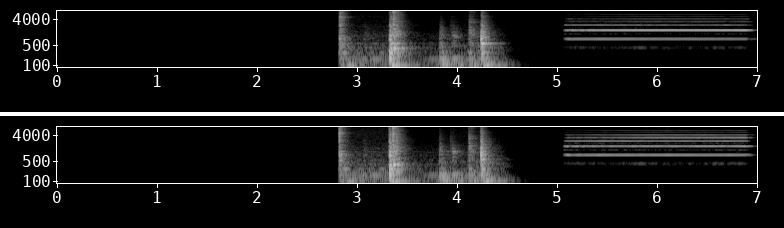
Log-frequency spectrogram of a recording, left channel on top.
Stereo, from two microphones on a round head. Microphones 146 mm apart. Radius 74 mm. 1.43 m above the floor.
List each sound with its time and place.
2.8 s a door slam: 80° right, 0.9 m
5.1 s a flute: 20° right (ahead or behind), 0.8 m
